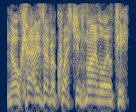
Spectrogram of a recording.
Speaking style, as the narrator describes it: he snarled

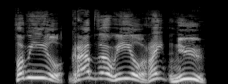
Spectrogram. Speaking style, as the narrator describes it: Mostly they shouted

